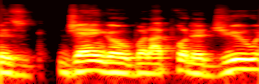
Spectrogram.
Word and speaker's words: Django: But the Django, but it's pronounced Django.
